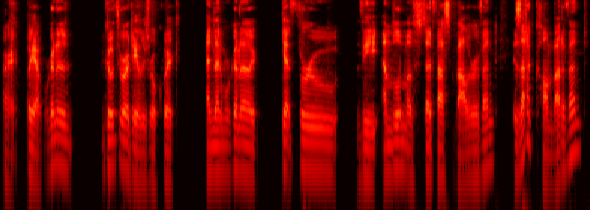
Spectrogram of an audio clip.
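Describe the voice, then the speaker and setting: A man's voice: sits low, fairly quick, a little mellow, dry recording. A man streaming a game live, chatting casually and rambling as he thinks aloud. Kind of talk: casual livestream chat.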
